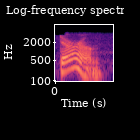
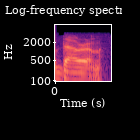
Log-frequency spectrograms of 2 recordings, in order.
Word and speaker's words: Durham: at one euronga Street Durham how do you spell Durham d-u-r-h-a-m of course I should know that but it's just one of those names that sounds quite different from the way you spell it it is confusing I've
